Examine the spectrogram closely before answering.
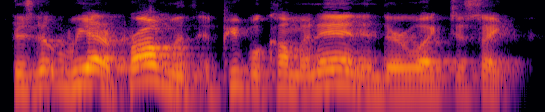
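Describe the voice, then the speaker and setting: This is a man with a fairly high-pitched voice talking like a business coach on an informal call. He is blunt and swears freely. His delivery is emphatic and choppy, often restarting and repeating phrases. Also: fast talker, a little mellow. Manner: blunt, profane; emphatic, repetitive stop-start delivery.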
